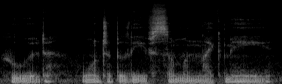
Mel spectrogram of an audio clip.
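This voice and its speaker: A man playing a centuries-old psychotic vampire captor in an ASMR roleplay, possessive and mock-tender, speaking theatrically in a breathy, gravelly whisper that drops into a low creak. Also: big pitch swings, mellow, slight background noise, full character voice. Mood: coaxing, amused. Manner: slow, theatrical, menacingly affectionate, chuckling. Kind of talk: ASMR roleplay addressed to the listener.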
